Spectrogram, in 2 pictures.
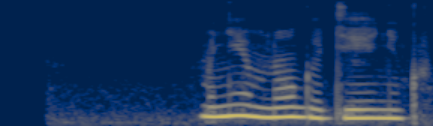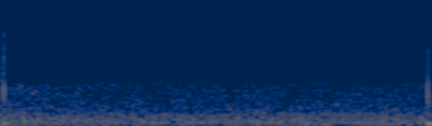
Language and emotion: Russian, sad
